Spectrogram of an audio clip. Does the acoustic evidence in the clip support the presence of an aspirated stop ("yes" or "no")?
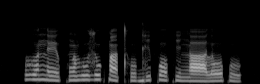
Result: yes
